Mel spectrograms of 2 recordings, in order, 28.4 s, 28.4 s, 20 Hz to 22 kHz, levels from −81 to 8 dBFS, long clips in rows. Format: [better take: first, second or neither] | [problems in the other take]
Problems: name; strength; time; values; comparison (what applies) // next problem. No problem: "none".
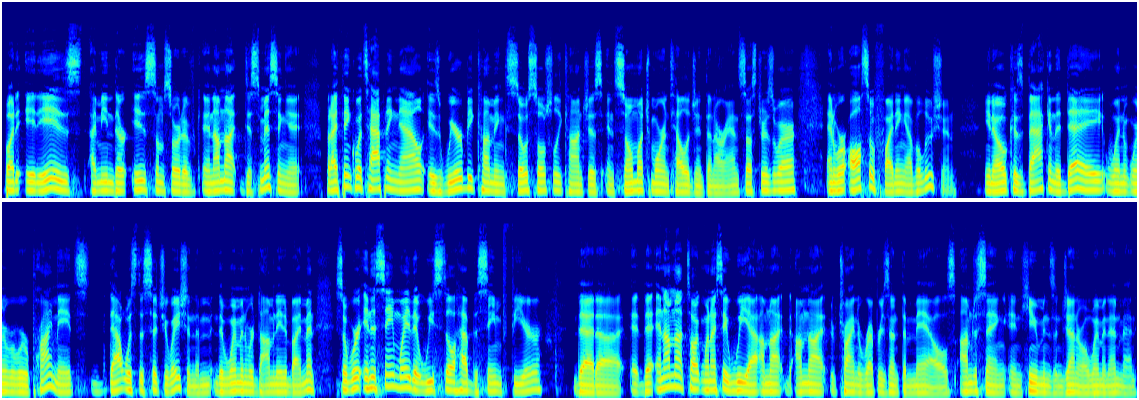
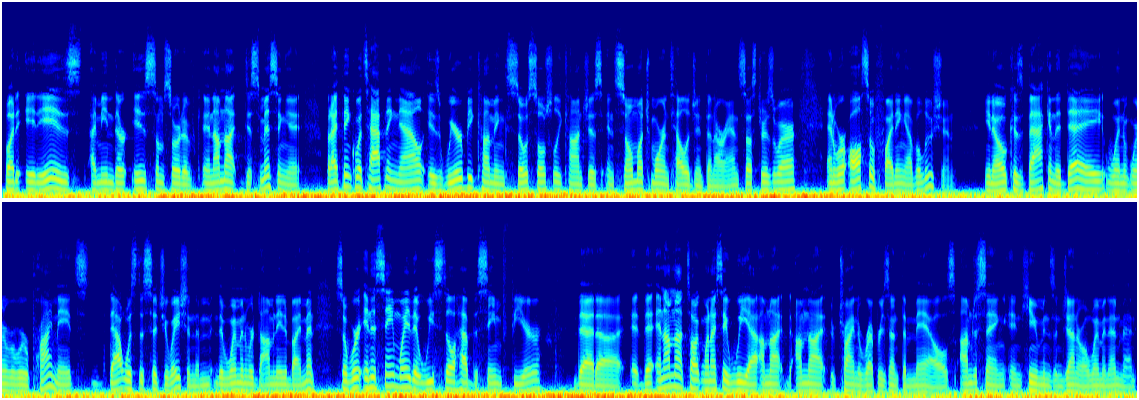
first | low rumble; noticeable; throughout; 15 dB below the speech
